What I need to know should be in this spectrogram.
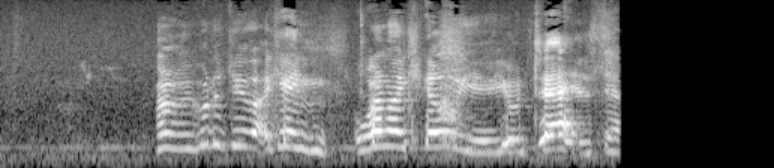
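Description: A young boy laughs.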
